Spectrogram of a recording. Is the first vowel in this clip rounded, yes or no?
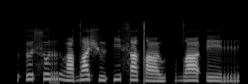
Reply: yes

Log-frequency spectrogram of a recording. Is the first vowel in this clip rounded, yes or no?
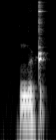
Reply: yes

